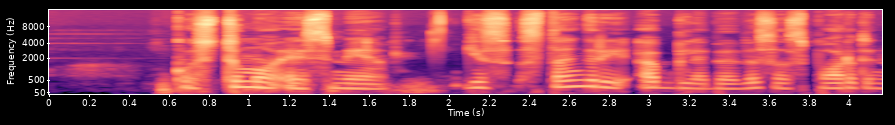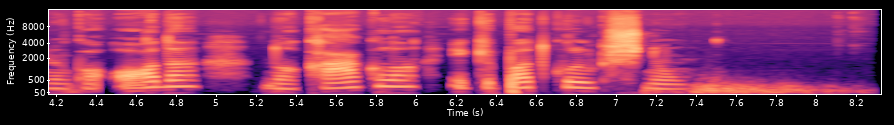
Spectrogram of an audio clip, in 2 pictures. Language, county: Lithuanian, Vilnius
